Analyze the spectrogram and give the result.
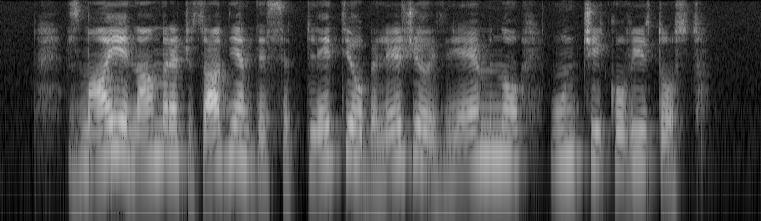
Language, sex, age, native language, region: Slovenian, female, 50-59, Slovenian, Drava region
